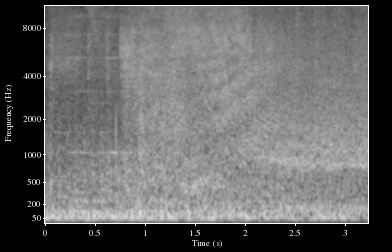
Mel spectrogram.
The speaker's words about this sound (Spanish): Por supuesto, voy con el primer disparo. No voy a tirar a nadie, pero voy con el primer disparo para ver qué tal se escucha el sonido.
